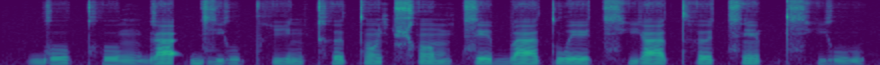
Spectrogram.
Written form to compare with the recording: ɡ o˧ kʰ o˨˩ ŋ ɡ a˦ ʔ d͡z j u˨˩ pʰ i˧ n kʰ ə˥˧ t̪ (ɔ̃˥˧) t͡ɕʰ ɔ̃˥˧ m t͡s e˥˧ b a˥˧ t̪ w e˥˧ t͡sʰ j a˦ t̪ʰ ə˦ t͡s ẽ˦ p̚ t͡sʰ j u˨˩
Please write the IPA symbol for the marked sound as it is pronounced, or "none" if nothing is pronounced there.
ɔ̃˥˧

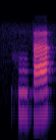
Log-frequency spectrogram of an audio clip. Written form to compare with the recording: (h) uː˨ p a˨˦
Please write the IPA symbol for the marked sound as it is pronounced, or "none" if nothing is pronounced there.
h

